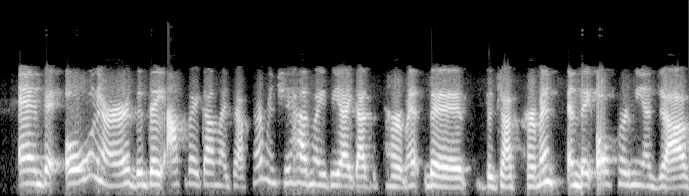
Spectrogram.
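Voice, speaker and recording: In a Colombian accent, a woman speaks at a fairly quick pace with hardly any pauses. Her pitch is fairly high, with ordinary variation. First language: Spanish. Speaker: digital marketing agency owner. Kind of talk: interview.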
